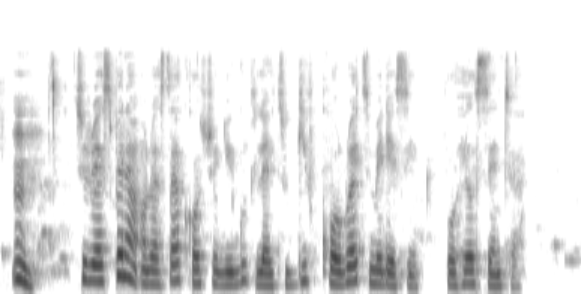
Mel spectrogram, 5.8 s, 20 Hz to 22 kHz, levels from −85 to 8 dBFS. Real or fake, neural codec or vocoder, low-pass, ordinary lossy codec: real; none; none; none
